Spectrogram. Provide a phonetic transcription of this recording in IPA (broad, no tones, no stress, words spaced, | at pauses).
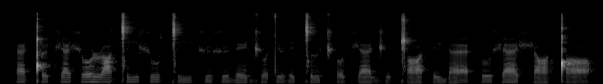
æǃøt͡ʃæʃo ɹɑǀi ʃu ǀi t͡ʃyʃyðe d͡ʒotyðiǀɯ t͡ʃʼot͡ʃæ d͡ʒɯǁɑ θijæ | uʃæ ʃɑ ǃɑ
